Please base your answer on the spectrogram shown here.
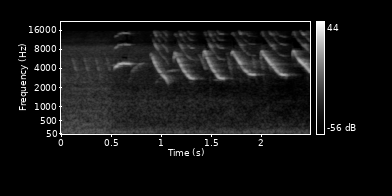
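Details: Canary training song: a short thin whistle followed by six loud sweeping notes that fall in pitch, repeated about every third of a second.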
